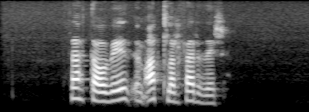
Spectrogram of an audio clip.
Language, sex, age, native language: Icelandic, female, 40-49, Icelandic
